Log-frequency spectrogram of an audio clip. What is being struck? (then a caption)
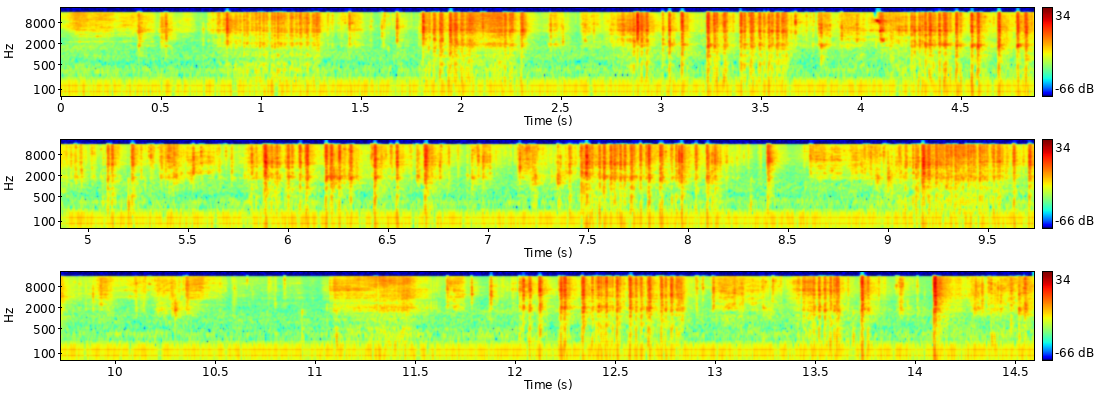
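Block of gym chalk cut with a metal blade. A solid blue-dyed gym chalk block, held in the hand, is carved with a metal blade, giving a steady run of dry, bright scraping and crumbly scratching strokes. A constant low hum runs underneath the whole clip.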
